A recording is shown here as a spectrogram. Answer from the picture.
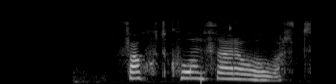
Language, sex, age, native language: Icelandic, male, 8, Icelandic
